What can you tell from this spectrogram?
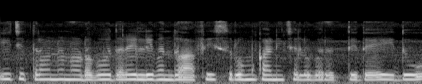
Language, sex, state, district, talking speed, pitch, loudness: Kannada, female, Karnataka, Raichur, 155 wpm, 220 Hz, -14 LUFS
